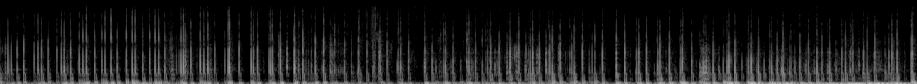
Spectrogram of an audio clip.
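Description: Long nails rapidly tap and scratch a small, closed, tan zip-around wallet, possibly faux leather. The result is a dense, irregular stream of short, dull, low-heavy taps mixed with crackly scratching, growing slightly louder toward the end.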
